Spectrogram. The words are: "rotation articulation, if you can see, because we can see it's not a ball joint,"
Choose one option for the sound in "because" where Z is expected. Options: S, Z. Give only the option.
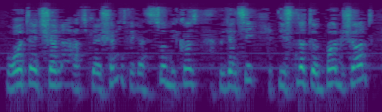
Z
